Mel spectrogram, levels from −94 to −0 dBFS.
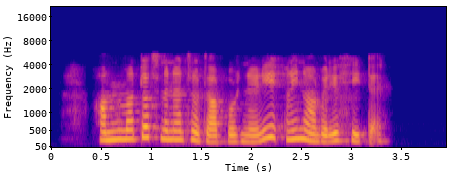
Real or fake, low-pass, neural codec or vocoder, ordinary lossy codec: fake; 5.4 kHz; autoencoder, 22.05 kHz, a latent of 192 numbers a frame, VITS, trained on one speaker; AAC, 48 kbps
